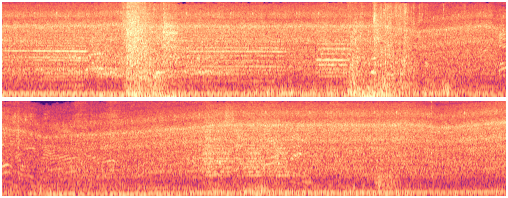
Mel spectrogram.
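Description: A truck engine rumbles steadily as it drives.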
